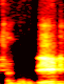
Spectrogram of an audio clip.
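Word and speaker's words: read: Ayushi, रीड की third form भी same ही होती है स्पेलिंग में, पर रीड रेड बोला जाता है ना, ये होता है।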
